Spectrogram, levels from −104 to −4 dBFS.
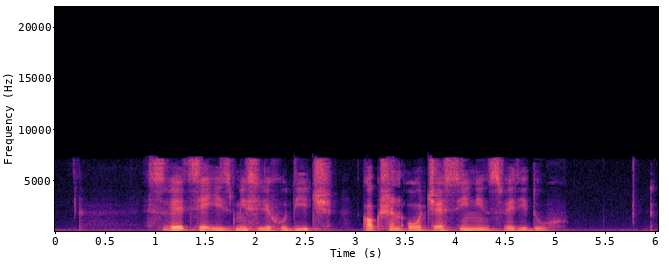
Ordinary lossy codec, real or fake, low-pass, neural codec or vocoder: AAC, 32 kbps; real; 7.2 kHz; none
